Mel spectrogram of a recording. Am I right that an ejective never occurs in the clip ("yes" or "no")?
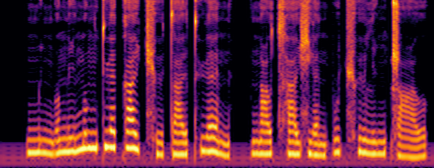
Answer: yes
